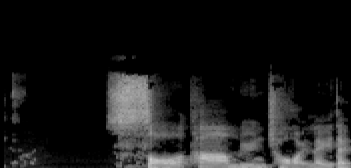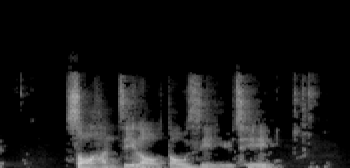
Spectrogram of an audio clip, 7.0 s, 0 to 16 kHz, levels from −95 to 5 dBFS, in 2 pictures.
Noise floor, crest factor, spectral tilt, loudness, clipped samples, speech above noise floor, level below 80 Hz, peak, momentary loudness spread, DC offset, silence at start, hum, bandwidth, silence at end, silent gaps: -84 dBFS; 24 dB; -3.5 dB/octave; -25 LUFS; under 0.1%; 58 dB; -66 dBFS; -2 dBFS; 12 LU; under 0.1%; 0.15 s; none; 9.6 kHz; 0.4 s; none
